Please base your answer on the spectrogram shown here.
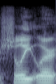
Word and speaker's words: Schlichter: it man oh man good old art schler and yes before we go any further that is how you say his name I'm just going to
